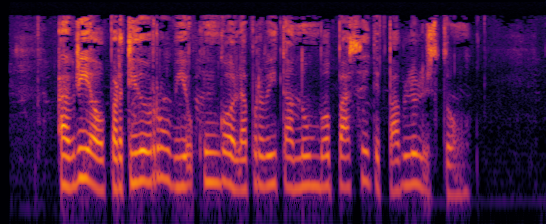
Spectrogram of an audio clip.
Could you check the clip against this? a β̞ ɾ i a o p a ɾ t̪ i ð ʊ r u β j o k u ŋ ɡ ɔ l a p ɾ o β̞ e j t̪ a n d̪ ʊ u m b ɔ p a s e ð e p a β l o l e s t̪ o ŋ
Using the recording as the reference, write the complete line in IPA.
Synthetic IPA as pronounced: a β̞ ɾ i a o p a ɾ t̪ i ð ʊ r u β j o k u ŋ ɡ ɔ l a p ɾ o β̞ e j t̪ a n d̪ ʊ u m b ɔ p a s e ð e p a β l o l e s t̪ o ŋ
